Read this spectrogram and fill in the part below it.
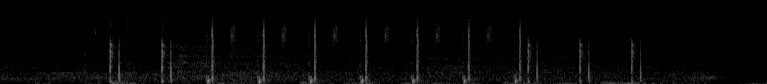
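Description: Footsteps clatter down wooden stairs.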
